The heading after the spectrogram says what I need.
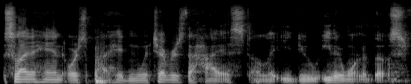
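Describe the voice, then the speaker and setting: A man's voice: deep voice, sing-song, a little fast, creaky, no echo. A young man running a tabletop role-playing game as game master, talking with many hesitations. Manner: hesitant, many ums, laughs.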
